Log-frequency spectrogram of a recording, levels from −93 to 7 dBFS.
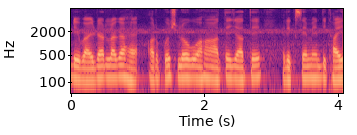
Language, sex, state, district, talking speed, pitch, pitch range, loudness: Hindi, male, Madhya Pradesh, Umaria, 175 wpm, 130 Hz, 120-130 Hz, -14 LUFS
